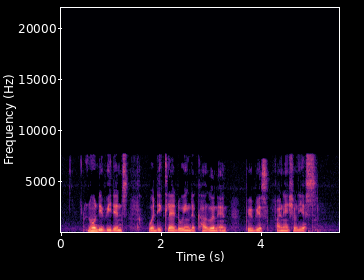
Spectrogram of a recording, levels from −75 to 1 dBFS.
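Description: From 2.94 to 4.18 s the speech slows 6.2% and drops 111 cents, then snaps back. That is a drift correction step, likely clock-matching, and its abrupt, steady shift rules out wavering wow.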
